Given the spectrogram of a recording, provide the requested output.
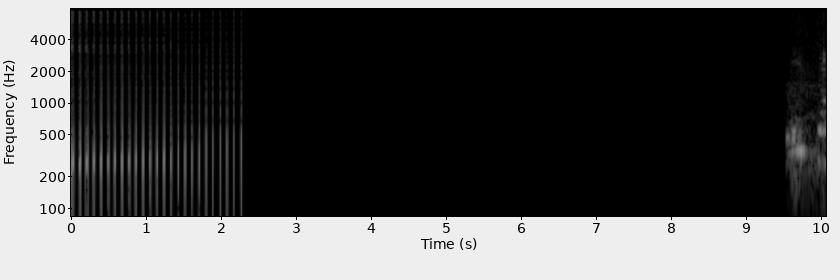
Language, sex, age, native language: Icelandic, male, 9, Icelandic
